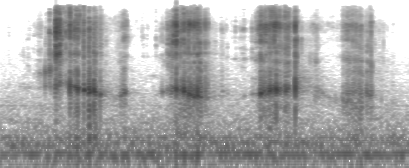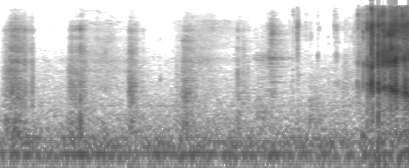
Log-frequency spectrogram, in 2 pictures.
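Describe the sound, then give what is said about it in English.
Loud, crisp crunching of two Stacy's pita chips being bitten and chewed, with bright crackly bursts repeating roughly once a second, then quieter chewing, and a final loud crunch at the end. “Really? Two chips? You need two?”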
